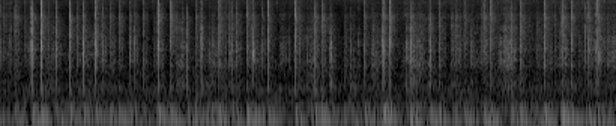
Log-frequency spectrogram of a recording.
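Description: Long painted acrylic nails on both hands tap and scratch across the front cover of a large, thick, closed hardcover law dictionary with a maroon textured cloth or leatherette cover, lying flat on a table. Rapid, crisp, dry clicks and light scratching run continuously with very short decay, over a steady low hum.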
